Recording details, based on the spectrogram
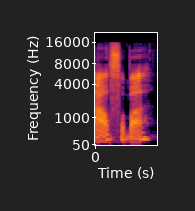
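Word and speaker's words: Elphaba: you know her name I think it's alphaba alphaba yeah or is it alphab no it's alphaba alphaba yeah like alphabet yeah but yeah but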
